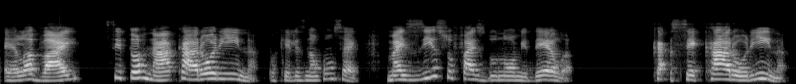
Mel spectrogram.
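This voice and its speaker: A woman's voice: a little high, sharp tone, highs cut off. A woman, giving an explanatory lesson that points at letters and poses rhetorical questions she answers herself. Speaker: religious teacher.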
